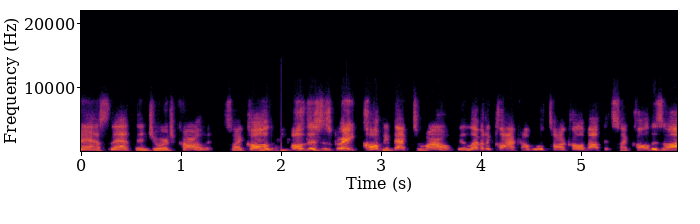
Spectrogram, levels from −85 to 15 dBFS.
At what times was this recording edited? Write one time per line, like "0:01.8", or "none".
0:02.0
